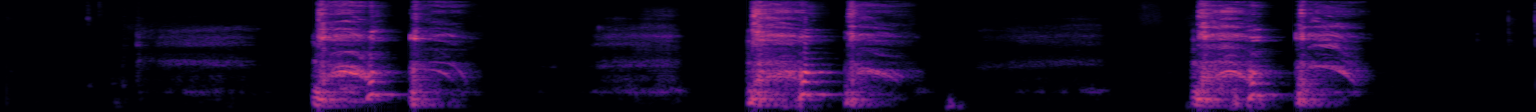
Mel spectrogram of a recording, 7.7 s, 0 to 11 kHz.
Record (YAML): three_cough_length: 7.7 s
three_cough_amplitude: 32768
three_cough_signal_mean_std_ratio: 0.4
survey_phase: beta (2021-08-13 to 2022-03-07)
age: 45-64
gender: Female
wearing_mask: 'No'
symptom_none: true
smoker_status: Ex-smoker
respiratory_condition_asthma: false
respiratory_condition_other: false
recruitment_source: REACT
submission_delay: 3 days
covid_test_result: Negative
covid_test_method: RT-qPCR
influenza_a_test_result: Negative
influenza_b_test_result: Negative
